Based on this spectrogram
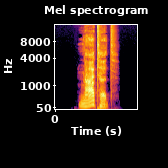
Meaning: inflection of nahen: 1. second-person plural preterite 2. second-person plural subjunctive II
- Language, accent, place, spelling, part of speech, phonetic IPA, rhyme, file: German, Germany, Berlin, nahtet, verb, [ˈnaːtət], -aːtət, De-nahtet.ogg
